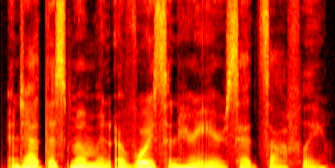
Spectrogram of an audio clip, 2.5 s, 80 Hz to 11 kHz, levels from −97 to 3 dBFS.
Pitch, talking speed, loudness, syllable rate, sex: 175 Hz, 260 wpm, -19 LUFS, 5.9 syllables/s, female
